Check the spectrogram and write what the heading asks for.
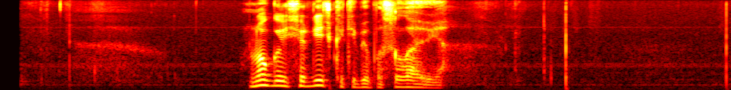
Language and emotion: Russian, neutral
